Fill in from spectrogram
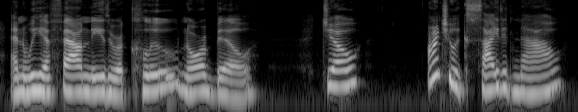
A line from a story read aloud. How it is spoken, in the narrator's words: Alice said, laughing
